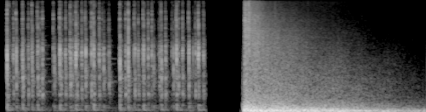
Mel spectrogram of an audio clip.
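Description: Intro sound effects: three quick runs of keyboard typing clicks, a short silence, then a sudden deep boom about three and a half seconds in that slowly dies away.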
